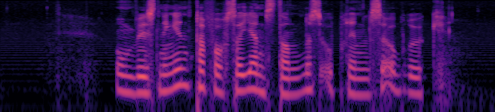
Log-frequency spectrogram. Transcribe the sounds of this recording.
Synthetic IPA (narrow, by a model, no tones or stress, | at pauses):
ʊmʋiːsnɪŋənt̪ʰɑːfɔʁsæɪjɛnst̪ɑnd̪n̩əsʊ̰pʰʁɪnl̩səʔoːbʁʉːk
